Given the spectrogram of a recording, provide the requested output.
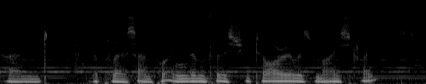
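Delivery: ordinary delivery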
